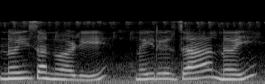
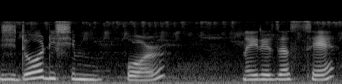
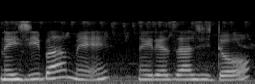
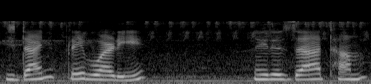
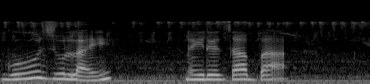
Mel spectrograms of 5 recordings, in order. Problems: none marked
